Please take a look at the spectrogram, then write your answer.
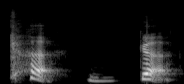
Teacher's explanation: sounds that are produced by pressing the back of your tongue up against the back of the roof of your mouth, before it becomes your soft palate. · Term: /k/ and /g/ sounds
